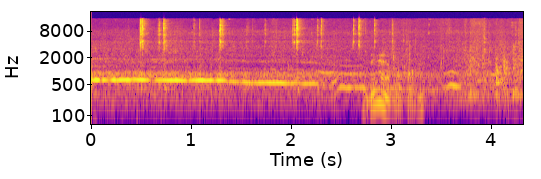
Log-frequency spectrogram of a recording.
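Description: Zipline trolley running along the steel cable under a rider's weight: a single steady whine that slowly drops in pitch and fades out a little over halfway through. Light clicks run through it, and a brief distant voice comes near the end.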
